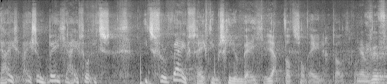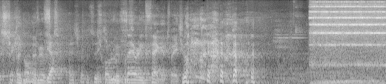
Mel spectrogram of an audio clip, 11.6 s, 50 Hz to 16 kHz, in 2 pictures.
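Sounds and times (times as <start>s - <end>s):
speech: 0.0s - 9.8s
laughter: 8.6s - 9.9s
telephone ringing with a bright electronic tone: 10.4s - 11.5s.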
